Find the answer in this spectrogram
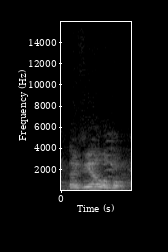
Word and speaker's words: available: هنا في الكلمة available هنا حرف الـ A عبارة عن شوا. available available أو available.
